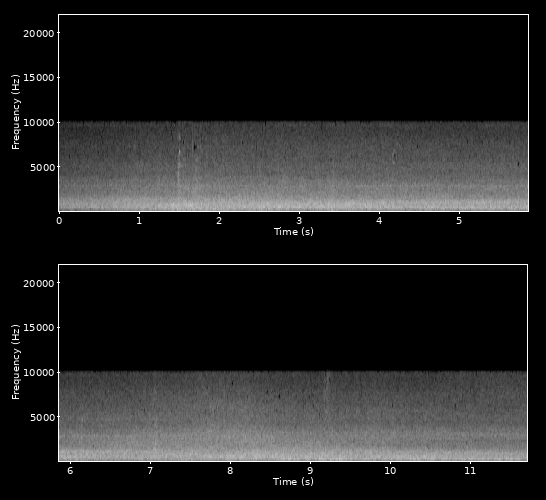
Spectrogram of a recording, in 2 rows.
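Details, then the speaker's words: Clear Channel digital billboard in Kent, Washington, about 30 ft high, outside about 60°F, heard approaching from 150 ft: steady even rushing hum, no knocks or rattles; normal cooling fan running. "I'm here in Kent Washington on one of the Clear Channel outdoor digital Billboards and we're measuring the sound from the cooling fan"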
